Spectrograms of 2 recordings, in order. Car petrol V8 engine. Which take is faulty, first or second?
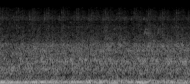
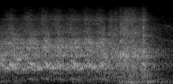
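second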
